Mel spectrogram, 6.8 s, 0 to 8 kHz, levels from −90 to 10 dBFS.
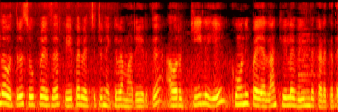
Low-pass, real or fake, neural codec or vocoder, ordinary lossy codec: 7.2 kHz; fake; vocoder, 44.1 kHz, 128 mel bands every 512 samples, BigVGAN v2; AAC, 32 kbps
